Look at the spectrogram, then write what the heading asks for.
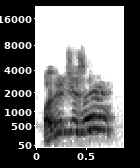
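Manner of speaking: high, incredulous question; mock disbelief, high-pitched; taken aback. Retold caller stunned by insult.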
